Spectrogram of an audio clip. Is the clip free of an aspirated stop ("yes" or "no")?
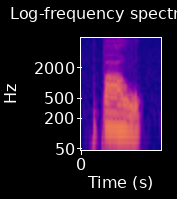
yes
